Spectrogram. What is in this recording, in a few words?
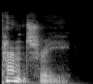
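"pantry", British English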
